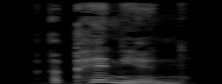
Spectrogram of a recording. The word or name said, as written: opinion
